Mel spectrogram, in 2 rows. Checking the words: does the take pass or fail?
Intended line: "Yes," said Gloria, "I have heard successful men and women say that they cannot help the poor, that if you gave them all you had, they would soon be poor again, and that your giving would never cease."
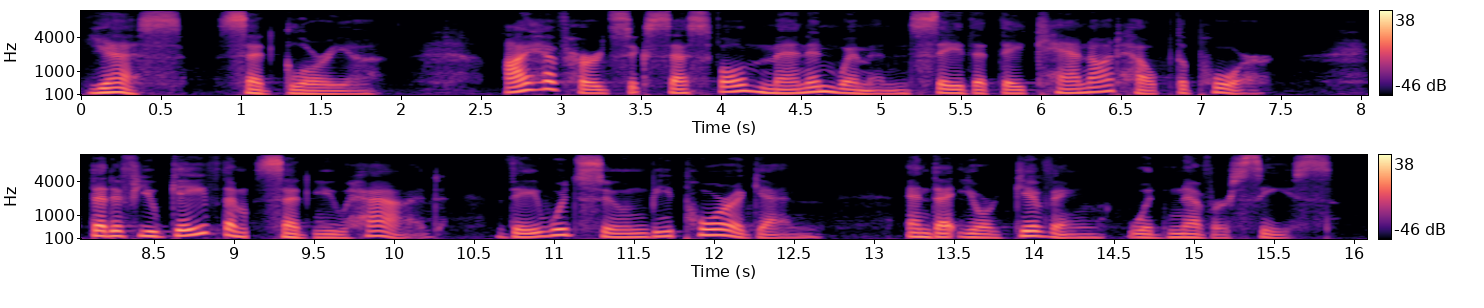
fail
